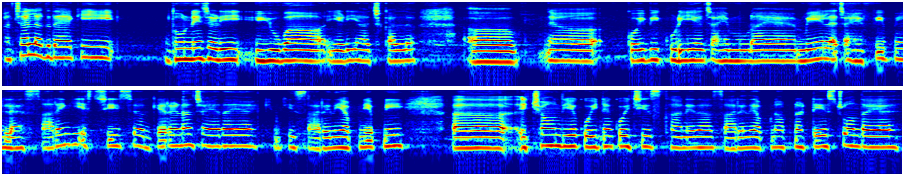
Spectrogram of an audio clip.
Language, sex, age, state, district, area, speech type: Dogri, female, 18-30, Jammu and Kashmir, Jammu, rural, spontaneous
